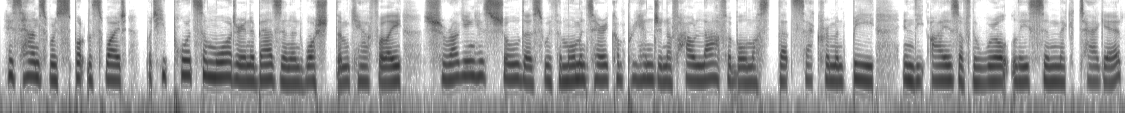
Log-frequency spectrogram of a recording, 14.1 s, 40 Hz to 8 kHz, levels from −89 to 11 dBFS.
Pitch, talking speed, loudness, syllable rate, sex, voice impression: 190 Hz, 165 wpm, -18 LUFS, 4.8 syllables/s, female, feminine, adult-like, slightly intellectual, slightly sweet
